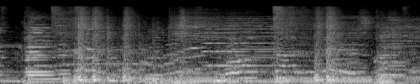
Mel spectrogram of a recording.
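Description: Live Tejano band music: button accordion playing over bass and drum kit.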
